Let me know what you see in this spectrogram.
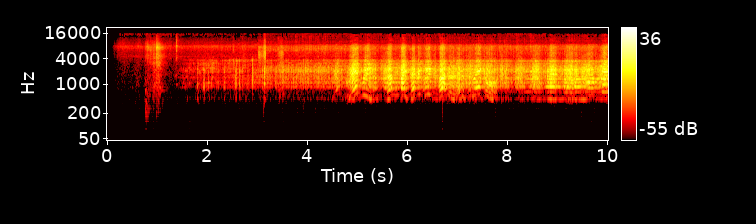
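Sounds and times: phonograph surface hiss and crackle: 0.2 - 10.0.

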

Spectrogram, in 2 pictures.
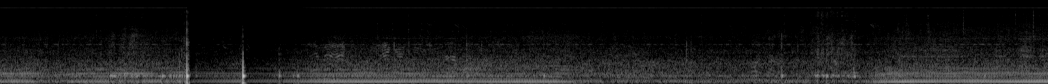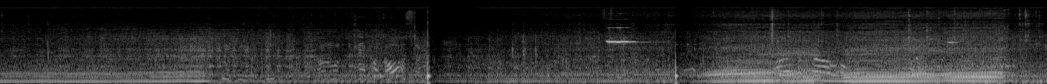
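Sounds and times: quad bike engine running: 0.0 - 20.9.

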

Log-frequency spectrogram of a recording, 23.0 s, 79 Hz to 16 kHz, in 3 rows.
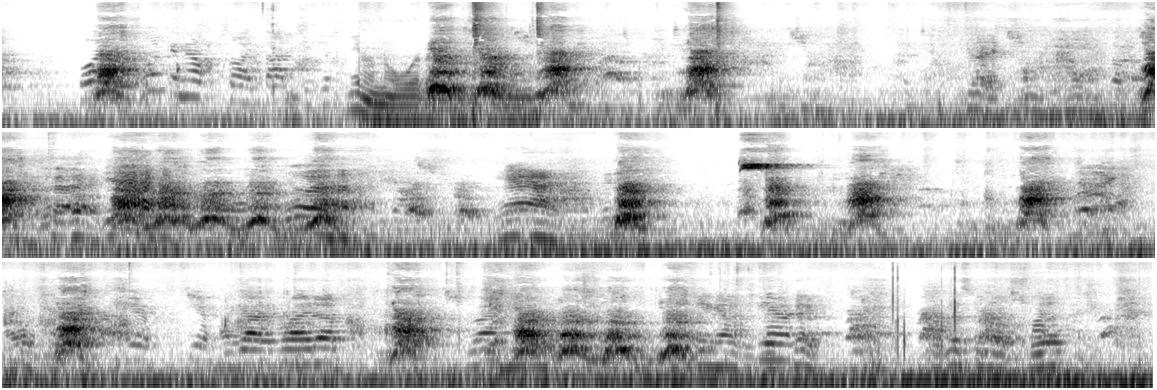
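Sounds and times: dog barking aggressively: 0.0 - 1.1, 2.7 - 5.6, 6.8 - 16.6, 17.2 - 23.0.

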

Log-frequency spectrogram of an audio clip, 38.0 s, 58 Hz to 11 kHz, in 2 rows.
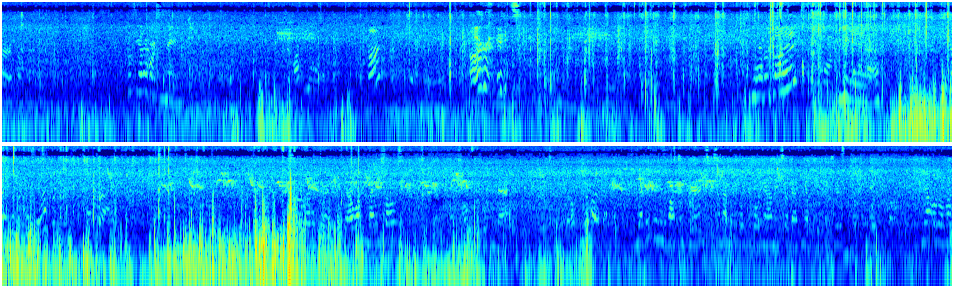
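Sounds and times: hoof thuds on sandy dirt: 0.0 - 38.0
low buffeting rumble: 0.0 - 38.0.

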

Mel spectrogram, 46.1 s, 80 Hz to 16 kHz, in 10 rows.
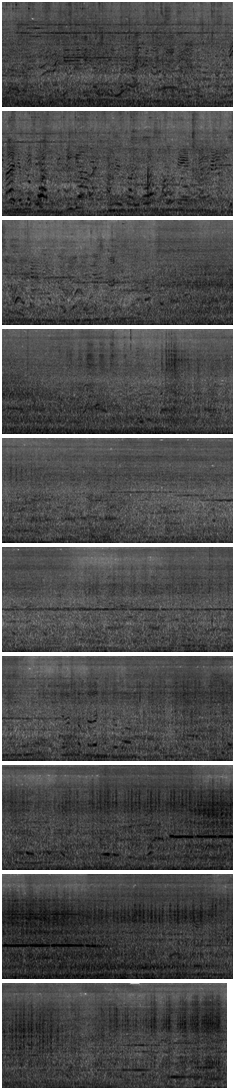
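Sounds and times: crowd chatter: 0.0 - 46.0
roller coaster rumbling on track: 0.0 - 46.0
held high tone: 35.4 - 39.5.

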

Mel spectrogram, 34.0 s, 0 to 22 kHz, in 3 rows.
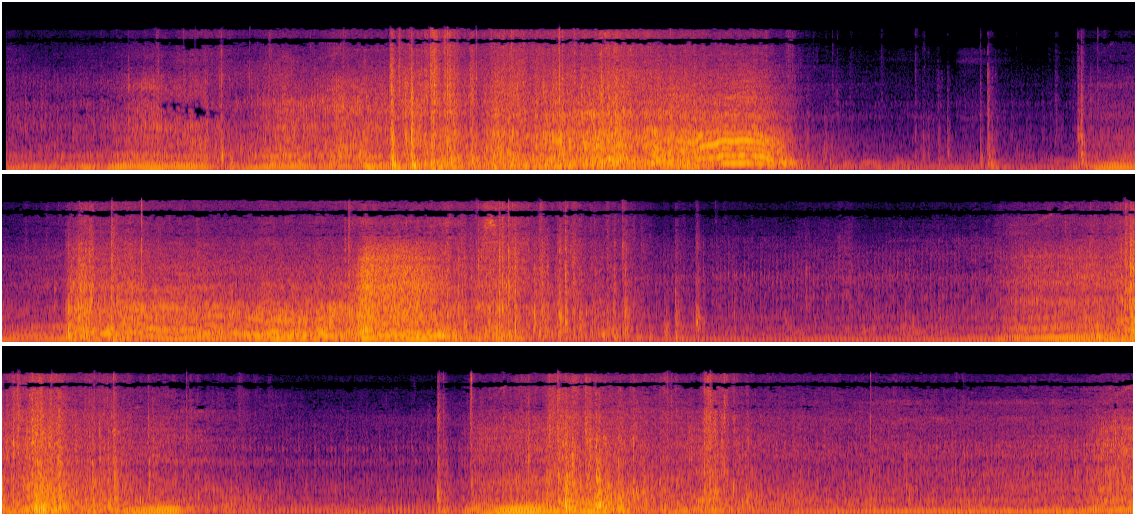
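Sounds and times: engine droning at low revs: 0.0 - 33.9
car engine revving under load: 0.6 - 9.1, 10.6 - 17.4.

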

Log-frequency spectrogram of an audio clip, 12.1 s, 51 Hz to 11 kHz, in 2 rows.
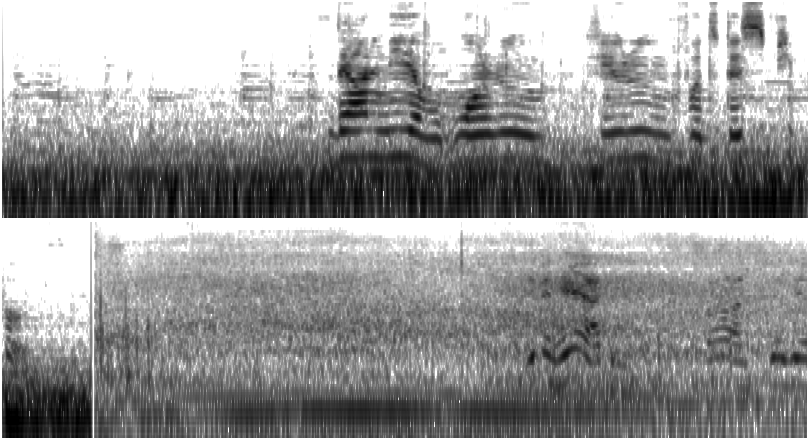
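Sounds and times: low engine hum: 0.0 - 12.0
outdoor background noise: 0.0 - 12.0.

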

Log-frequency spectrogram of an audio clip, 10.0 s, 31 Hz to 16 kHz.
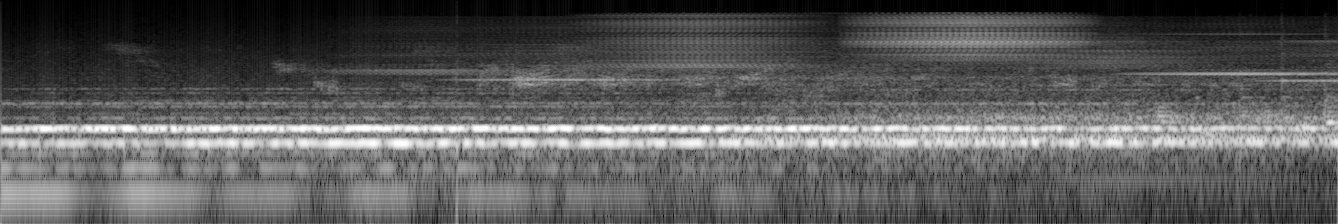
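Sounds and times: low synthesizer drone: 0.0 - 10.0
high shimmering swell: 2.7 - 10.0.

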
